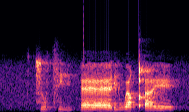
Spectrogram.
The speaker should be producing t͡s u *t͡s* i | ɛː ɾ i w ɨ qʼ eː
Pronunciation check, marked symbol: correct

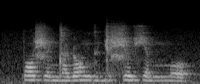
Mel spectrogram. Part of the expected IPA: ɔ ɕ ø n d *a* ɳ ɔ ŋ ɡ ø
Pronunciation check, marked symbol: correct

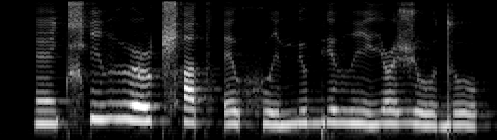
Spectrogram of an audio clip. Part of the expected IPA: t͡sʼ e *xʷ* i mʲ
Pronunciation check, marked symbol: correct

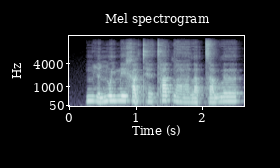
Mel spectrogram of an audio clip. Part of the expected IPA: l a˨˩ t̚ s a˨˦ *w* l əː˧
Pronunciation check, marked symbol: correct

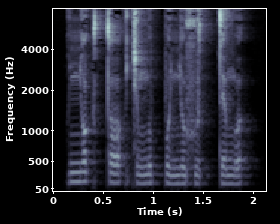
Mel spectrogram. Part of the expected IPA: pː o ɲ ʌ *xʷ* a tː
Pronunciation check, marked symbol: correct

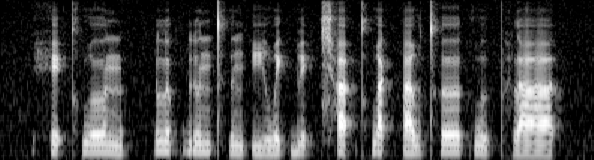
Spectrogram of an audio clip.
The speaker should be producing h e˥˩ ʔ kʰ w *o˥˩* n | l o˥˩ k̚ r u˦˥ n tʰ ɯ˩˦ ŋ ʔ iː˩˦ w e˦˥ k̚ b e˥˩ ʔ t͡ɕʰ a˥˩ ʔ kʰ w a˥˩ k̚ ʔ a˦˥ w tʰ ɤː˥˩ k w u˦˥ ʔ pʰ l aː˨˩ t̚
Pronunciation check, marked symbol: correct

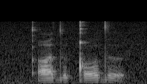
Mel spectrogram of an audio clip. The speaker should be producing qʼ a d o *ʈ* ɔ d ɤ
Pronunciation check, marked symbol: incorrect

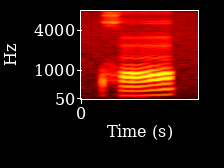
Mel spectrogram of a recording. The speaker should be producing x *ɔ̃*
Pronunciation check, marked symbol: correct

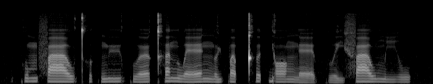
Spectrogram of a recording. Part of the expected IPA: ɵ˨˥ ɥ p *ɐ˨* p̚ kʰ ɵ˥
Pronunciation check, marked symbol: incorrect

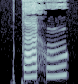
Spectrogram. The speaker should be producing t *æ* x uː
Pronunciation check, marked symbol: correct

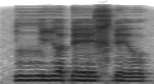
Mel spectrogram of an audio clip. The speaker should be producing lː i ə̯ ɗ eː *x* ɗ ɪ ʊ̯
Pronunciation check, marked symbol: correct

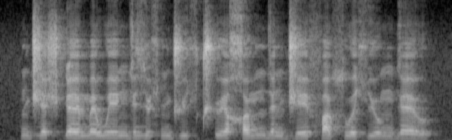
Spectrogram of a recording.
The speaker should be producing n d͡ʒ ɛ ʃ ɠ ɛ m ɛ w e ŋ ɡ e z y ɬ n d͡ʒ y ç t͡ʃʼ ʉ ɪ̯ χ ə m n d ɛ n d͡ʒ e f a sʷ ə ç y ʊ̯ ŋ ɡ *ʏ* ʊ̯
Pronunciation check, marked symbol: incorrect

